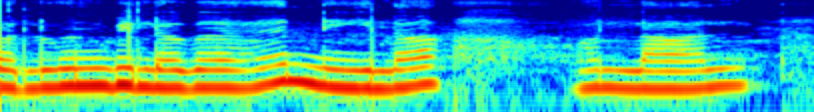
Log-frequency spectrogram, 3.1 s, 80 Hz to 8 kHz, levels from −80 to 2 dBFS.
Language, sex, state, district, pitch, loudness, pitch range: Hindi, female, Jharkhand, Deoghar, 230 Hz, -12 LUFS, 225-245 Hz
